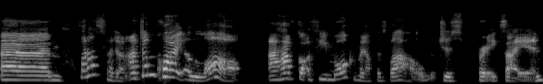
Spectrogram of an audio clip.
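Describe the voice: A woman at medium pitch with a bright, sharp tone, big pitch swings and a fairly quick pace, in a dry, close sound with no echo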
